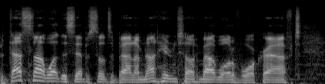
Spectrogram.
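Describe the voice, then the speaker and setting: Music plays in the background as someone with an American accent speaks with ordinary pitch variation. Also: man. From Australia. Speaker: gaming video creator. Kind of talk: casual gameplay commentary.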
